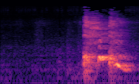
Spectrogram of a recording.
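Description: A person coughing: a short run of coughs starting about a second in and lasting well under a second.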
